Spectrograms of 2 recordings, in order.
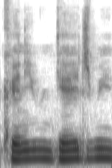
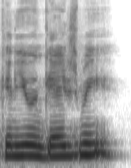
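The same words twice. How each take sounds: First: It is said calmly and sleepily. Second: It is said loudly and energetically.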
